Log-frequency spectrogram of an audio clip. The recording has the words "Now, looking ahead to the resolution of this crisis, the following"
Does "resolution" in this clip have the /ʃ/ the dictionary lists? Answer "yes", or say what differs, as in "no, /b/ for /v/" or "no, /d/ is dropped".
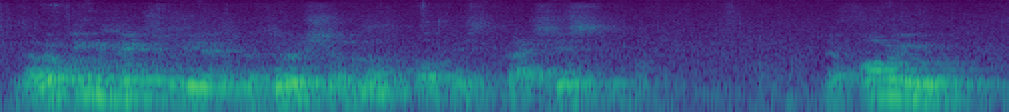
yes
